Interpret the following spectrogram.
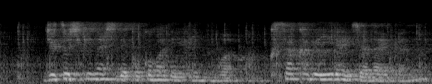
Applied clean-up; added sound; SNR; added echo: none; none; none; reverberation time 2.3 s.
